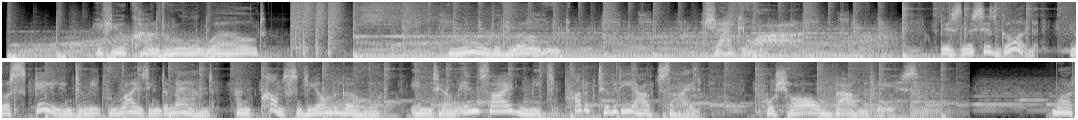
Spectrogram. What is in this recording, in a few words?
Conversational Mix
